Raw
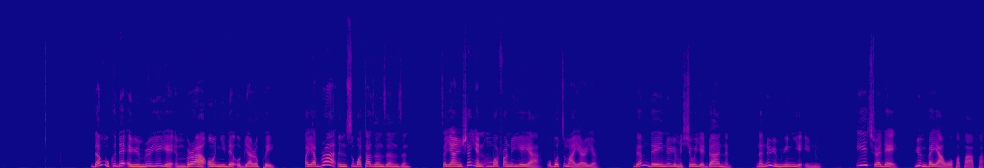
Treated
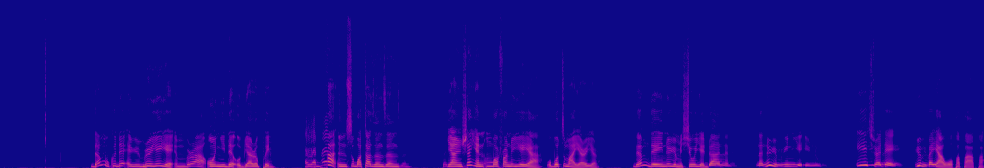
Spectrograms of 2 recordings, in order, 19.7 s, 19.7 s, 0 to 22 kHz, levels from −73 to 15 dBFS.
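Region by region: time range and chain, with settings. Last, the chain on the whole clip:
1.92–2.86 high shelf 7800 Hz -10 dB + compressor 5:1, threshold -30 dBFS
3.42–4.2 high shelf 10000 Hz -10.5 dB + compressor 2:1, threshold -36 dBFS
5.37–6.56 median filter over 41 samples + fixed phaser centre 2000 Hz, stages 8
7.98–8.96 LPF 1200 Hz + compressor 3:1, threshold -46 dBFS + doubler 29 ms -11.5 dB
14.17–18.72 steep high-pass 300 Hz 72 dB/oct + tilt shelf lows +7 dB, about 690 Hz + echo 0.132 s -20 dB
whole clip: dry

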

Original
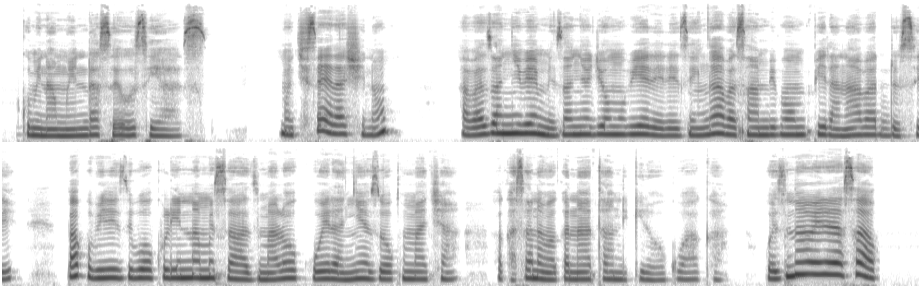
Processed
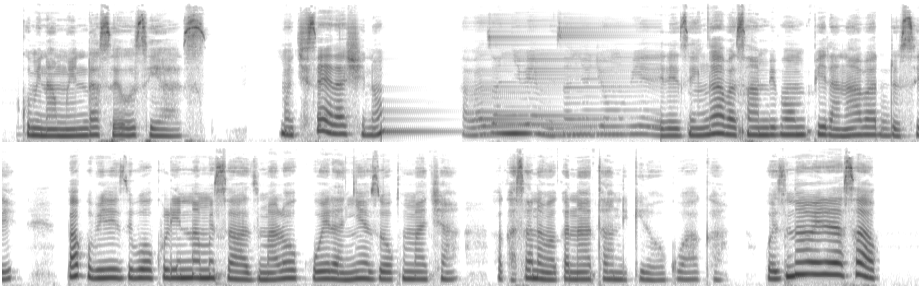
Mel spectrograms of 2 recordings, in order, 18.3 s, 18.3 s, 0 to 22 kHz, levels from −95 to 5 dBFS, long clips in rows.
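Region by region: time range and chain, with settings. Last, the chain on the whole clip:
3.79–6.59 high shelf 8700 Hz +6 dB + resonator 51 Hz, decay 1.9 s, mix 90%
whole clip: dry

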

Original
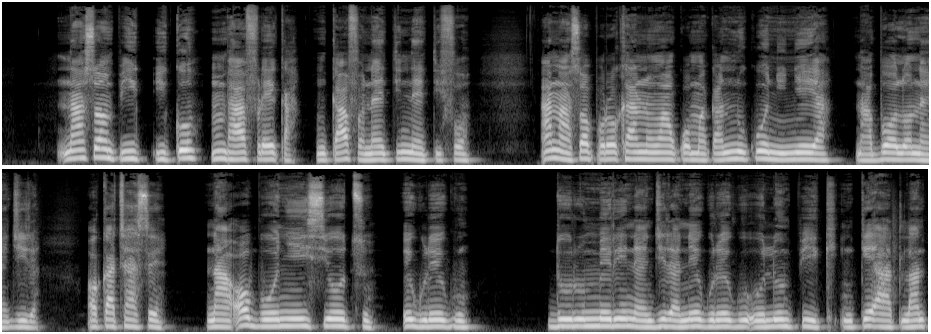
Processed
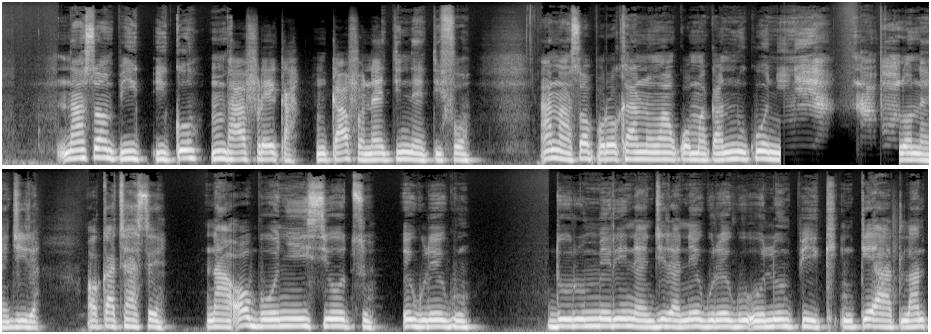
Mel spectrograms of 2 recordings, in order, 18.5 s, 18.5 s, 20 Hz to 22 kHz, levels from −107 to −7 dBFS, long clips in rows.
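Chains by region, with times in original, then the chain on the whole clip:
2.3–3.8 LPF 4400 Hz + bell 2500 Hz +9.5 dB 1.3 oct
7.78–8.98 elliptic high-pass 1600 Hz, stop band 80 dB + upward compressor, threshold -43 dBFS + doubler 41 ms -7.5 dB
whole clip: dynamic EQ 1600 Hz, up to -6 dB, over -44 dBFS, Q 0.89; upward compressor, threshold -43 dBFS; maximiser +24.5 dB; gain -8.5 dB

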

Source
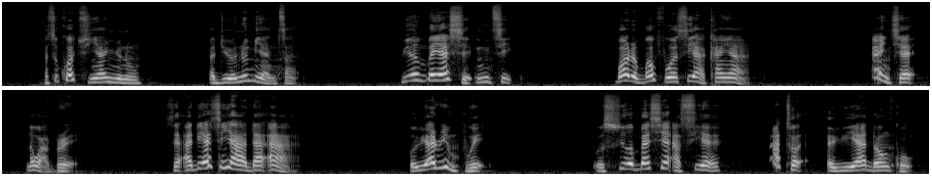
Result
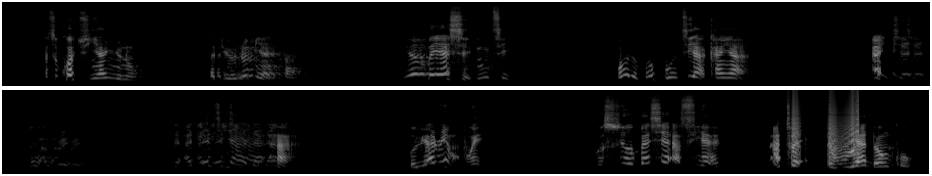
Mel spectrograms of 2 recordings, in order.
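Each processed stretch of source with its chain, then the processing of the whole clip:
1.31–4.47 low-pass opened by the level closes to 480 Hz, open at -16 dBFS + flutter echo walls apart 10.4 m, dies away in 0.4 s + compressor 3:1, threshold -20 dBFS
4.97–6.81 treble ducked by the level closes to 380 Hz, closed at -18 dBFS + expander -57 dBFS + LPF 1500 Hz 6 dB/oct
8.78–12.04 sample leveller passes 3 + passive tone stack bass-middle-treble 10-0-1 + feedback echo 0.128 s, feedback 17%, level -5 dB
13.5–16.42 resonant low shelf 530 Hz -11 dB, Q 3 + compressor, threshold -23 dBFS
17.13–17.85 half-waves squared off + notch 6400 Hz, Q 24
whole clip: HPF 780 Hz 24 dB/oct; high shelf 8200 Hz -5.5 dB; gain -8 dB

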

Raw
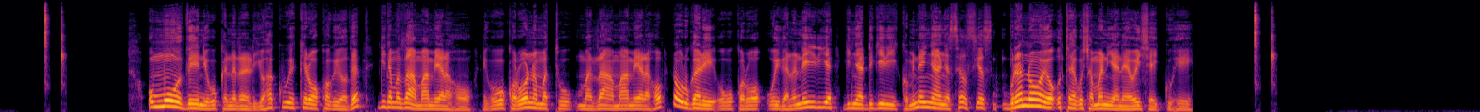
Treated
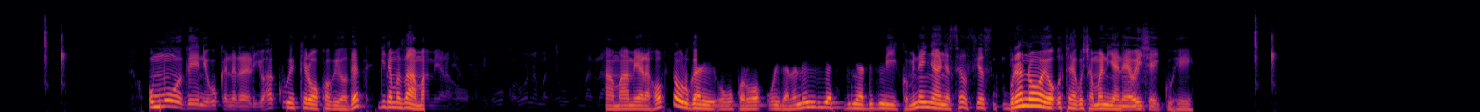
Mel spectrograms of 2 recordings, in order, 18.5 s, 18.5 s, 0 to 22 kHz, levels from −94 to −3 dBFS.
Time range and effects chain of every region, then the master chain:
1.99–3.58 BPF 410–7700 Hz + compressor 1.5:1, threshold -26 dBFS
5.29–7.57 darkening echo 0.208 s, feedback 71%, low-pass 2900 Hz, level -18.5 dB + compressor 4:1, threshold -30 dBFS + differentiator
8.7–11.07 steep low-pass 1700 Hz 96 dB/oct + de-hum 84.26 Hz, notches 4
14–14.55 HPF 130 Hz + doubler 22 ms -3.5 dB
whole clip: LPF 2700 Hz 12 dB/oct; three-band expander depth 40%; gain -9 dB

